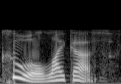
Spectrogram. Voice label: people, kid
